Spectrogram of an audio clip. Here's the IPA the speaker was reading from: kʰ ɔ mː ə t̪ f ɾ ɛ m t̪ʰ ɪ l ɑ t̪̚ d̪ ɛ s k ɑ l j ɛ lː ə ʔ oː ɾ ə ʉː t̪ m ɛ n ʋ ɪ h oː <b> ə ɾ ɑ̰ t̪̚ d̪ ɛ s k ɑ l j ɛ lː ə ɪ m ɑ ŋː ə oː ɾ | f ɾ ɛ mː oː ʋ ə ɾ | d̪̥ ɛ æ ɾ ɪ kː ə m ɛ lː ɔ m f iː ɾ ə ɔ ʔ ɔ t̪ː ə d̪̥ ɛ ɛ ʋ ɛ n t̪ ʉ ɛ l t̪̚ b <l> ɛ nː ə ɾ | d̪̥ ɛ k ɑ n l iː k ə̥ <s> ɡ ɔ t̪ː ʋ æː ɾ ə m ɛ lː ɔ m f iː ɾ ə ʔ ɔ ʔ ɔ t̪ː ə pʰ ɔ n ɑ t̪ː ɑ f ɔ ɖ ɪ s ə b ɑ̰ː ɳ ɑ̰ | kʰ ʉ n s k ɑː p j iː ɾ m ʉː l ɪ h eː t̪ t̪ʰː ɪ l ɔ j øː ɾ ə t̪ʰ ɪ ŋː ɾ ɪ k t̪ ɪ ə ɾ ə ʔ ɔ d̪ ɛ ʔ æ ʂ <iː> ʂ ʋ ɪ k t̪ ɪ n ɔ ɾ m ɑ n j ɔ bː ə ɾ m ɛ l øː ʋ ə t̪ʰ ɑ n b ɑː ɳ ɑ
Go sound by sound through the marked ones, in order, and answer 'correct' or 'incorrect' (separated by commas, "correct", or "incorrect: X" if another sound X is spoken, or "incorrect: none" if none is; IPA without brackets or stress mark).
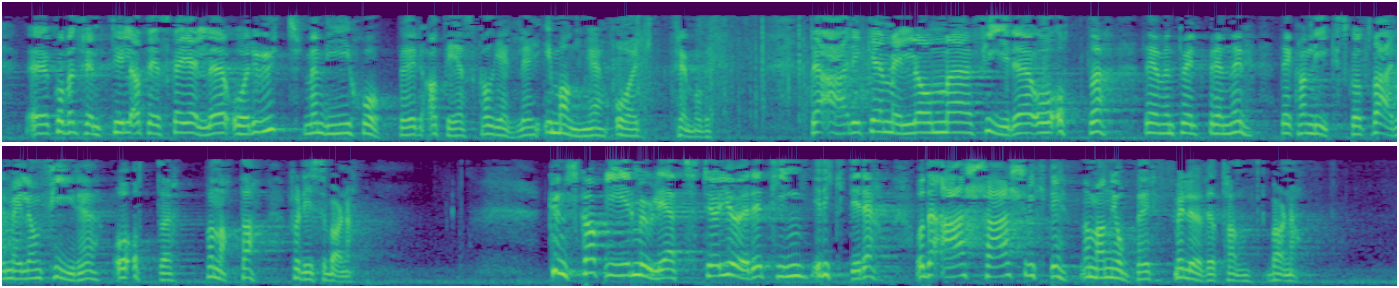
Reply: incorrect: p, incorrect: ɾ, correct, incorrect: æː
